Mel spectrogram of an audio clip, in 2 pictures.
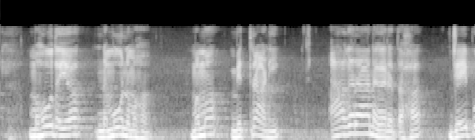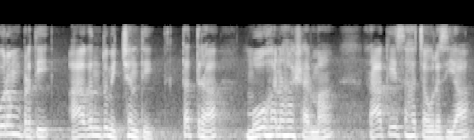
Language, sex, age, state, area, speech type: Sanskrit, male, 18-30, Uttar Pradesh, rural, spontaneous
